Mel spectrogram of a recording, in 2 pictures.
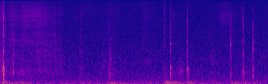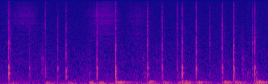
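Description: Long fingernails of both hands tap rapidly on the front face of a small, hollow, unwrapped cream-colored Chloé paperboard perfume box. About twenty crisp, dry clicks with a faint hollow tone rise from a quiet start and quicken toward the end. Each click dies almost instantly over a low, steady background hum.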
